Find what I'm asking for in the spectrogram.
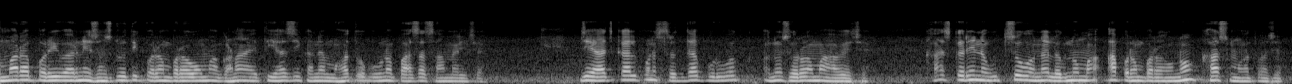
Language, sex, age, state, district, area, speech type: Gujarati, male, 18-30, Gujarat, Junagadh, urban, spontaneous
